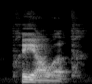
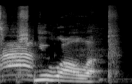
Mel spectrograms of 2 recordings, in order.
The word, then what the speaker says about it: Puyallup: Puyallup. – It's Puyallup.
